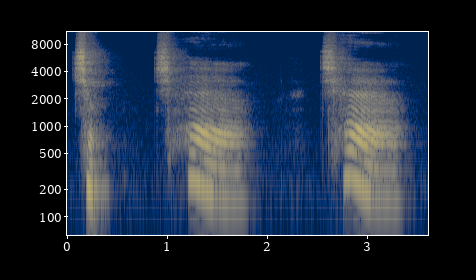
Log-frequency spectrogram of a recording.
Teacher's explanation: And that ch is a ch sound, okay? Not a shh sound. So, we have a nice explosion of air.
